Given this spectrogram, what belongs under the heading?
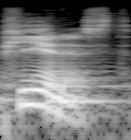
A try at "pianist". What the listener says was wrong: It's pronounced pianist. Well, pianist sounds like you're saying penis.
